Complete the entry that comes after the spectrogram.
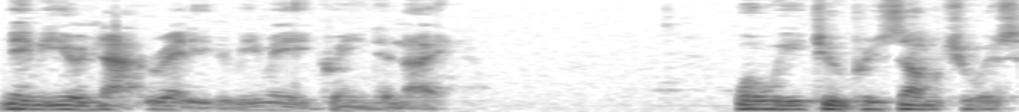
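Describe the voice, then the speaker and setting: The speaker uses a put-on character voice at a moderate pace. Long pauses come often. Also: man, fairly low pitch for a man. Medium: read story. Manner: calm, mild.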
